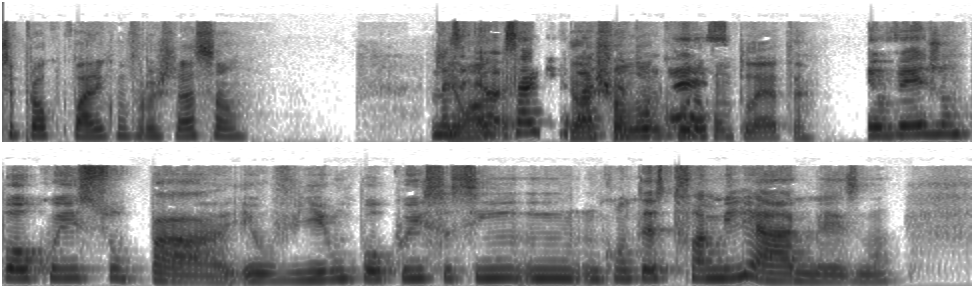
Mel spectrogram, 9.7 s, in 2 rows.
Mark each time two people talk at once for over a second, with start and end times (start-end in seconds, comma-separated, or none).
2.1-3.6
